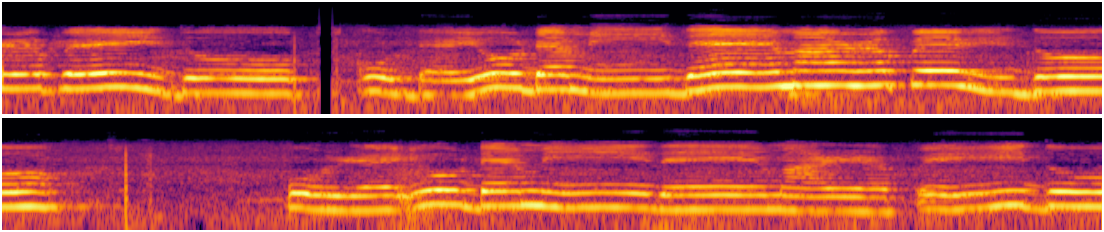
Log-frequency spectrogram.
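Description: A young girl singing a melody in long held notes that slide from one pitch to the next, pausing briefly about six seconds in before carrying on.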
